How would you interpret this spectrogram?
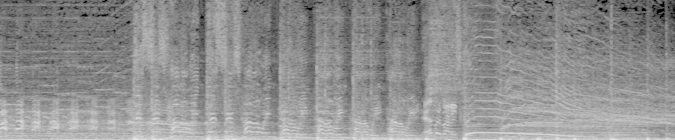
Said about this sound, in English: And now, to end our ghostly gathering, we invite you to partake in our favorite Halloween tradition, the scream-along. Any volunteers? Just scream like you're trying to wake the dead!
